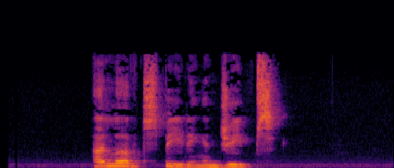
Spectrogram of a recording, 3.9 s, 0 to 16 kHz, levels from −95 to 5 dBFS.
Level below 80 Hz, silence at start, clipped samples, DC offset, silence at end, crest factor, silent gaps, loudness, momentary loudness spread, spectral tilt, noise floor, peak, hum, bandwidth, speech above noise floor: -80 dBFS; 0.95 s; under 0.1%; under 0.1%; 1.15 s; 18 dB; none; -27 LUFS; 6 LU; -3.5 dB/octave; -66 dBFS; -12 dBFS; none; 11.5 kHz; 39 dB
